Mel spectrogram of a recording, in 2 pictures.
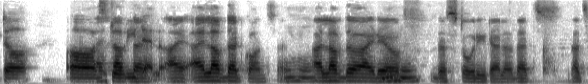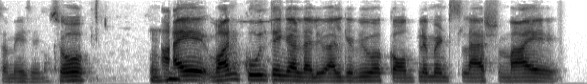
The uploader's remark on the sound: Zoom Meeting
